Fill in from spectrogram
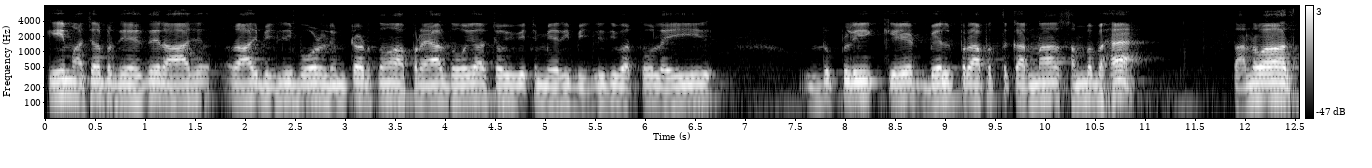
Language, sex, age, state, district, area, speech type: Punjabi, male, 60+, Punjab, Ludhiana, rural, read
